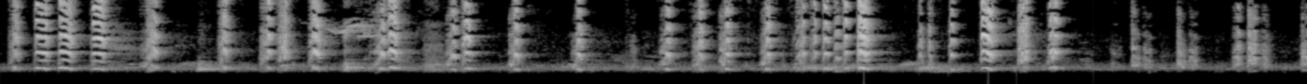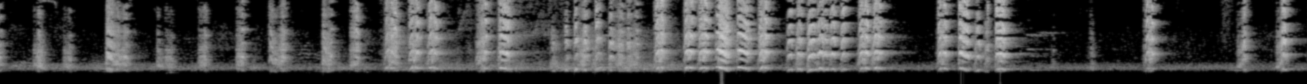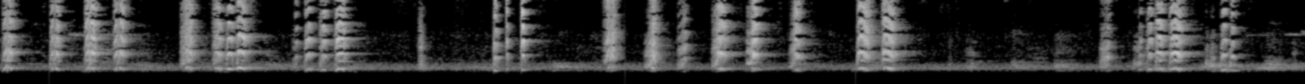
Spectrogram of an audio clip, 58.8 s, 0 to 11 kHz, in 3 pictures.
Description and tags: Calls from two Sun Conures. This recording has been filtered to remove people talking, but the bird calls are not affected. Recorded with an Edirol R-09HR.
zoo, rainforest, jungle, parrot, parakeet, aviary, exotic, tropical, conure, bird, birds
